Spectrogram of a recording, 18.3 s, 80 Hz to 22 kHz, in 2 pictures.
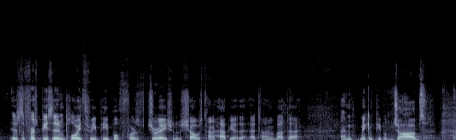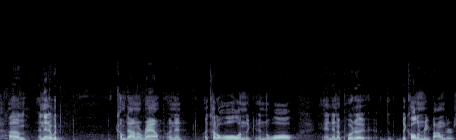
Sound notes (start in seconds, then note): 8.9 audience: Laughter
